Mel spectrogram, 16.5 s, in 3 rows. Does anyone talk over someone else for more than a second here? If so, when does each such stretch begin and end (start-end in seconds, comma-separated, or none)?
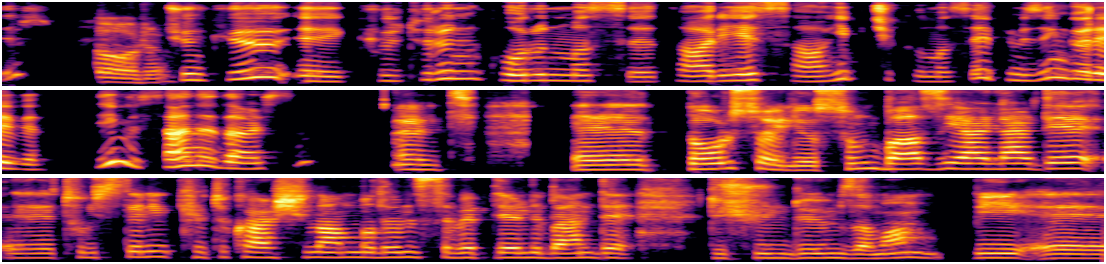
none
